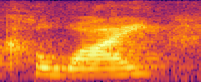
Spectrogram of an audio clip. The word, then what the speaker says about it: kawaii: Somebody in Japan is going to be thrilled, or somebody that dresses all in pastel or kawaii, like Hawaii but with a K is how you spell it.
